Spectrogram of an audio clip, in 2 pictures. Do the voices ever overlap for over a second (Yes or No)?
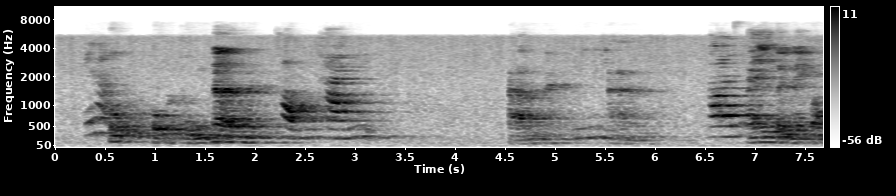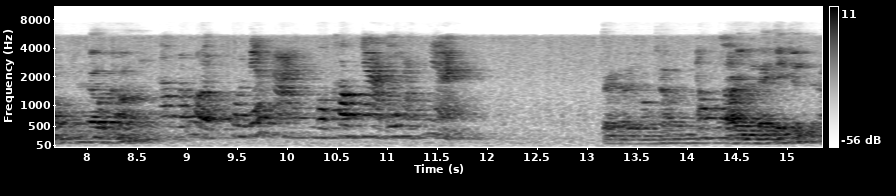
No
